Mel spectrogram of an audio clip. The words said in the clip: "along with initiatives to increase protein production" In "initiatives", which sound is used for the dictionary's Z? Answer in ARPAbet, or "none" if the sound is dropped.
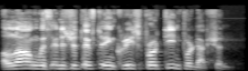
none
